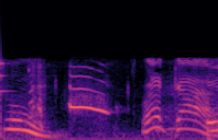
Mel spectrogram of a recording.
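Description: People laughing and exclaiming, with one high-pitched falling squeal about a second in.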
